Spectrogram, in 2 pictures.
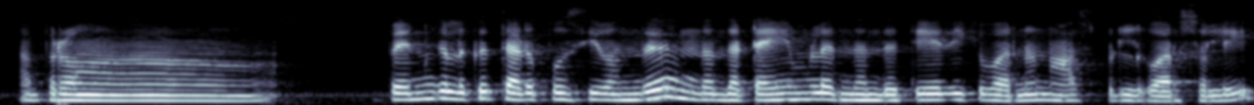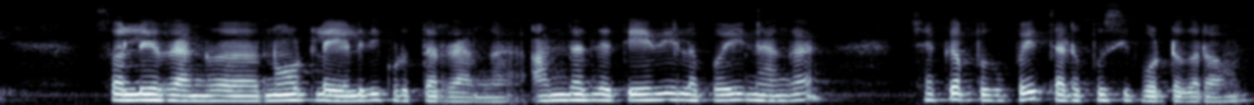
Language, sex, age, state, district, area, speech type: Tamil, female, 30-45, Tamil Nadu, Salem, rural, spontaneous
